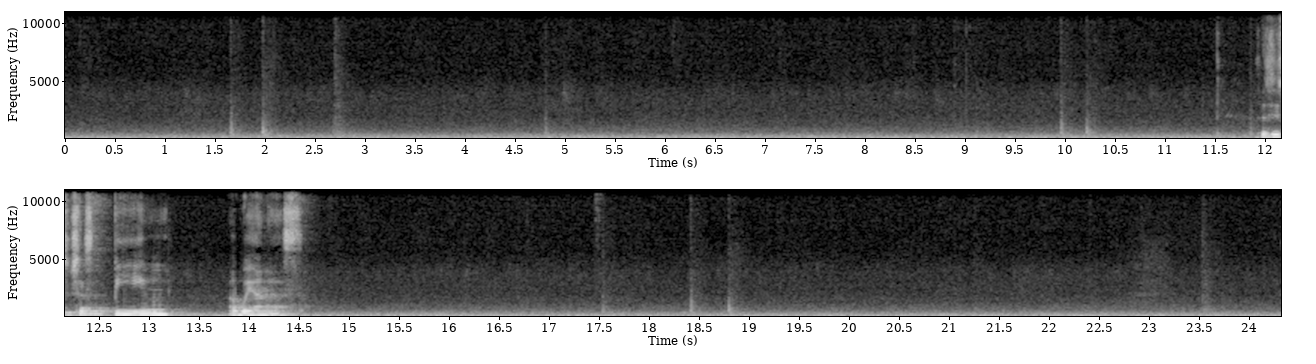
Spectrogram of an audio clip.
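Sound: rain falling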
